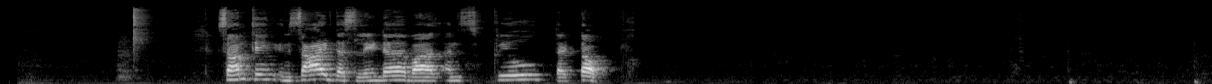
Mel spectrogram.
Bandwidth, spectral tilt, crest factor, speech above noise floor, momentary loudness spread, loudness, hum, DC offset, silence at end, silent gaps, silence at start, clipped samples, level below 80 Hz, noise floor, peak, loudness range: 16 kHz; -4 dB/octave; 22 dB; 47 dB; 16 LU; -18 LUFS; none; under 0.1%; 0.15 s; none; 1.35 s; under 0.1%; -62 dBFS; -65 dBFS; 0 dBFS; 6 LU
